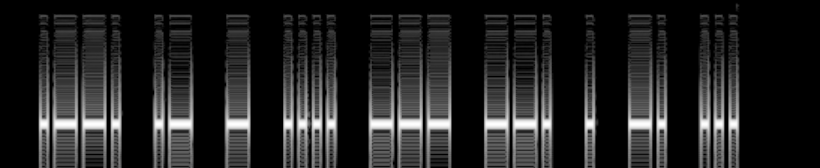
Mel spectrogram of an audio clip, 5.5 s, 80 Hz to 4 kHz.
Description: Morse code, heard as a keyed tone, about 25 wpm, spaced as for 20 wpm, 550 Hz. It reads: PATHOGENS
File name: podcast / News headlines-1x-25x20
